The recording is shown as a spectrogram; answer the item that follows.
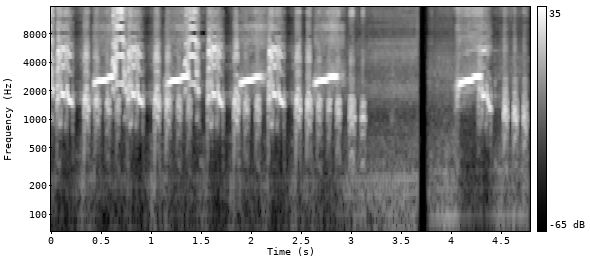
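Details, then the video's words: A grey francolin (teetar) gives loud, harsh, repeated phrases, each with a rising shrill note, about one per second, over some low background rumble. "tetar awaz | pheasant sounds"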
